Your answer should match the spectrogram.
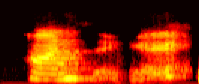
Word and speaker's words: Honsinger: Honsinger.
